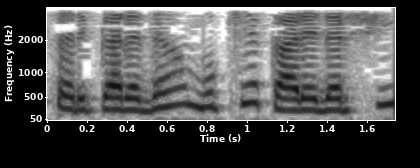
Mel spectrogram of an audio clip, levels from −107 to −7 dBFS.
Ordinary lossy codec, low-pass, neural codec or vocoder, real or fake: none; 3.6 kHz; none; real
